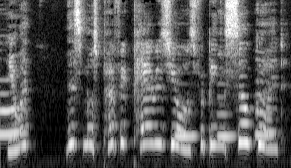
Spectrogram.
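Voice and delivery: high singsong enticement; coaxing pet talk. Acted. Owner tempting Buddy with a pear, high coaxing. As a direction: talk to him like a toddler, high and sweet.

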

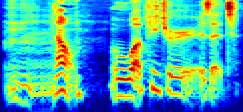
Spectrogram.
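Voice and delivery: low, soft mock puzzlement; quietly acting out not knowing; acted hesitant reply. Voices own puzzled reply to mom.

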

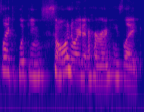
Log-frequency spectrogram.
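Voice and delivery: ordinary delivery

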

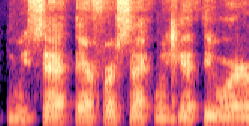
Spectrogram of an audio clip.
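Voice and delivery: ordinary delivery

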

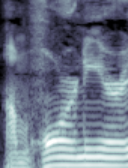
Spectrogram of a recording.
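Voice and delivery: ordinary delivery

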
